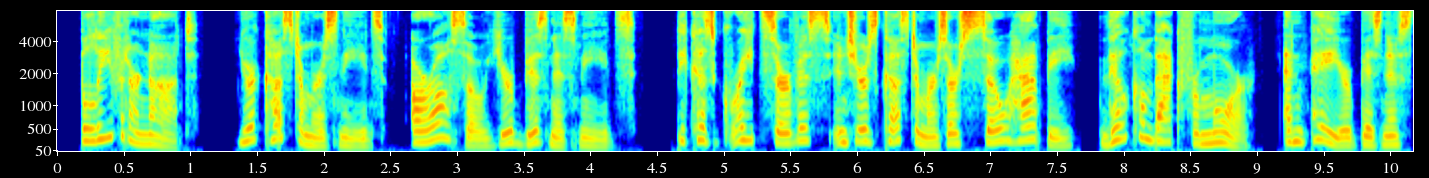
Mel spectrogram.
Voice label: Corporate Narration

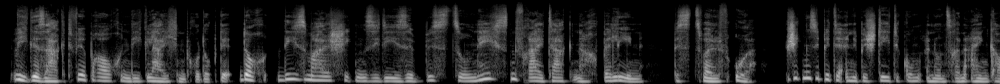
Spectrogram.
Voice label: GER

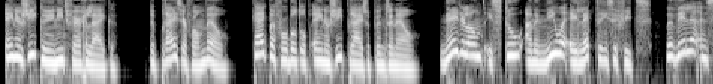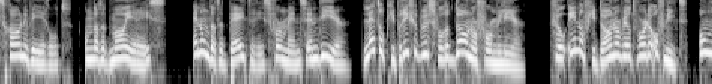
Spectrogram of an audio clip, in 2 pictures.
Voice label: Corporate

